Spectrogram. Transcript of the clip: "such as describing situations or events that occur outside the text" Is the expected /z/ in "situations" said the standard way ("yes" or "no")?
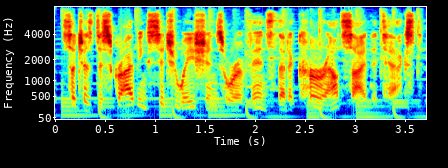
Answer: yes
